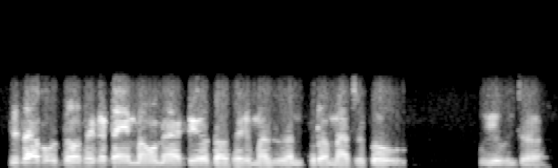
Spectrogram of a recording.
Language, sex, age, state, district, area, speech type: Nepali, male, 45-60, West Bengal, Darjeeling, rural, conversation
